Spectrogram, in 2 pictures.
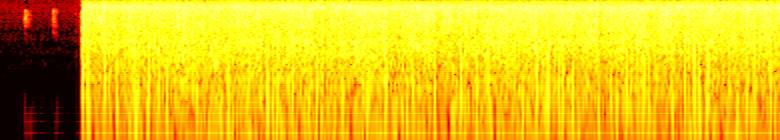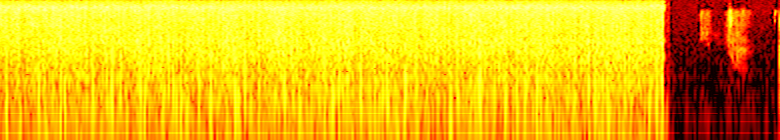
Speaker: this stage the level of damage is very minor because the sound is not repetitive yet so not all of the rolling elements might be actually impacting with the damaged area so it's a nice early indication that there's a problem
